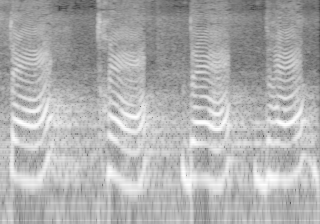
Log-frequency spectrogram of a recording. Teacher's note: আমাদের জিহ্বার অগ্রভাগ দাঁতকে স্পর্শ করার ফলে উচ্চারিত হয় এই পাঁচটি বর্ণ, যার কারণে এদেরকে বলা হচ্ছে দন্তমূলীয়।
